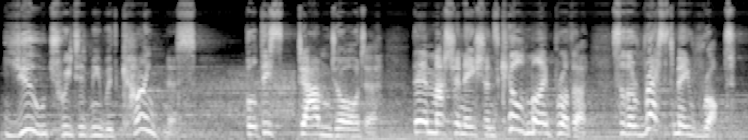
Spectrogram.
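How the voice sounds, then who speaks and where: A woman's voice: fairly high pitch, lively intonation, a little slow, a bit bright. A woman playing a bitter, grieving, devout woman in a video game, speaking with embittered emphasis. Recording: long hall reverb.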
